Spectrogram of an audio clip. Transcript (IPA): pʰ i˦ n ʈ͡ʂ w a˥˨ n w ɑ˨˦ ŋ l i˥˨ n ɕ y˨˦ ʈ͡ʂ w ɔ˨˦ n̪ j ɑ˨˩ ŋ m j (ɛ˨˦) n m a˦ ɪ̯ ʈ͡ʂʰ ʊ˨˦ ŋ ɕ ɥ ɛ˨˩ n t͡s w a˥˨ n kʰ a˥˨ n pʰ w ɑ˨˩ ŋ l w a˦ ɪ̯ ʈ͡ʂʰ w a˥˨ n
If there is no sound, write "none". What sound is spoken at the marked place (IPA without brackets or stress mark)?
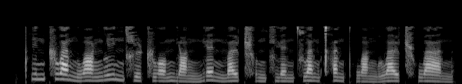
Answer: ɛ˥˨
